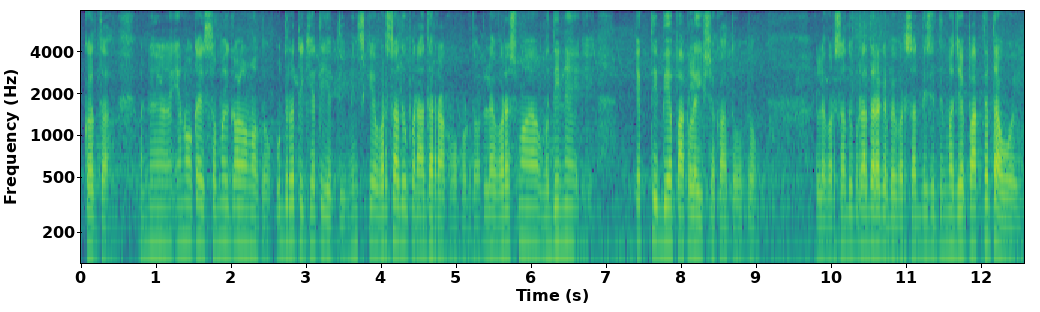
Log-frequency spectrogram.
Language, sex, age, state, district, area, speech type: Gujarati, male, 30-45, Gujarat, Rajkot, rural, spontaneous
